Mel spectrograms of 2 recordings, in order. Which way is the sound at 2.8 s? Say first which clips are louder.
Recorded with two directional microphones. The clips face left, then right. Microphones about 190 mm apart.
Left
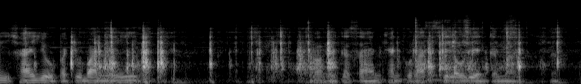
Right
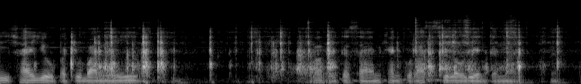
Right 4 dB; 50° right (ahead or behind).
